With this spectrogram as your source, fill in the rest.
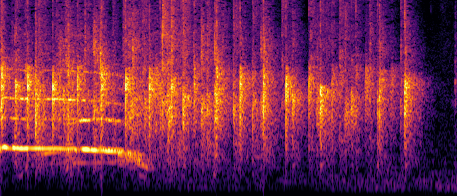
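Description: Dense, sustained applause from a comedy show audience greets a comedian, with a brief whistle or cheer near the start. The clapping thins and fades toward the end.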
